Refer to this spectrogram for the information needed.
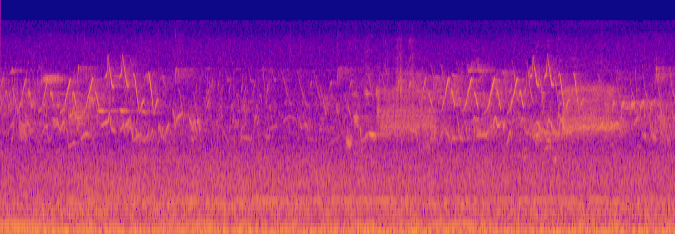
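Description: Red-winged blackbirds call repeatedly among a dense chorus of other birdsong, their trilled and buzzy notes overlapping over a steady low rumble of background noise.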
